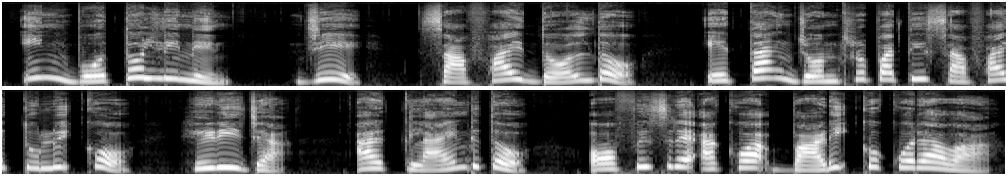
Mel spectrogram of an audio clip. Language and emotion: Santali, fearful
